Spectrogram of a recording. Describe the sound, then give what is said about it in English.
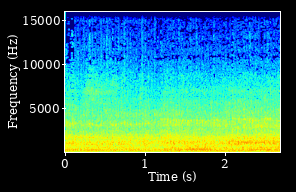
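A heavy 12-wheeled lorry rumbles steadily, its engine drone mixed with a broad, continuous hiss like air brakes releasing, loud throughout with no voices. “So now the lorry's gone and all we can hear now is the digger, that's it.”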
